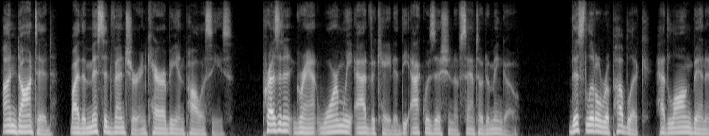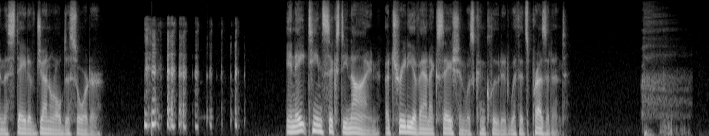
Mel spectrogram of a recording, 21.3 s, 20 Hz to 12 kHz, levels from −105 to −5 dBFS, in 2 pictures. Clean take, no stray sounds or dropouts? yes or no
no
